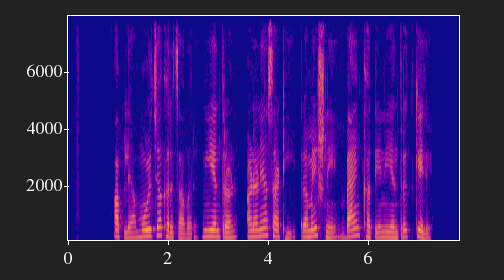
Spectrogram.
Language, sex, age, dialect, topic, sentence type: Marathi, female, 31-35, Northern Konkan, banking, statement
